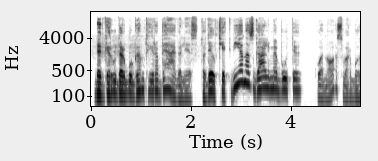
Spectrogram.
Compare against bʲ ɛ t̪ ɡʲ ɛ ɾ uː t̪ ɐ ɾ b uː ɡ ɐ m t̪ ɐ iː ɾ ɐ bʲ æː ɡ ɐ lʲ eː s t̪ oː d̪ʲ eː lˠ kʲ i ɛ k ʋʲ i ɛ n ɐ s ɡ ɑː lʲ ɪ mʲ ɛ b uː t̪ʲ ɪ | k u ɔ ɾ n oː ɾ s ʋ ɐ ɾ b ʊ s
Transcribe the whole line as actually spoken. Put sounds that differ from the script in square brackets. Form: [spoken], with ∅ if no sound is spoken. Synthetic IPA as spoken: bʲ ɛ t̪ ɡʲ ɛ ɾ uː [d̪] ɐ ɾ b uː ɡ ɐ m t̪ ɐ iː ɾ ɐ bʲ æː ɡ ɐ lʲ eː s t̪ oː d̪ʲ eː lˠ kʲ i ɛ k ʋʲ i ɛ n ɐ s ɡ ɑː lʲ ɪ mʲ ɛ b uː t̪ʲ ɪ | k u ɔ [∅] n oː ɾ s ʋ ɐ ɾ b ʊ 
